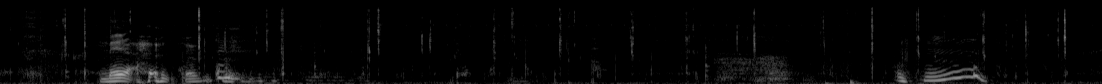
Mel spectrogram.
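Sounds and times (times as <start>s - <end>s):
people chewing food: 0.0s - 11.0s.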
